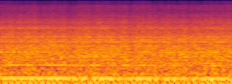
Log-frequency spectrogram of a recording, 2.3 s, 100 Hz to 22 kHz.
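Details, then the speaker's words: 1967 Jeep Jeepster Commando being revived cheaply, heard from inside the cab; smooth even low hum with no stumbles or ticks; idling cleanly with no vibration, "crazy smooth." "It's so smooth in here. You can hardly tell it's running. Like no vibrations. Dude. Crazy smooth."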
